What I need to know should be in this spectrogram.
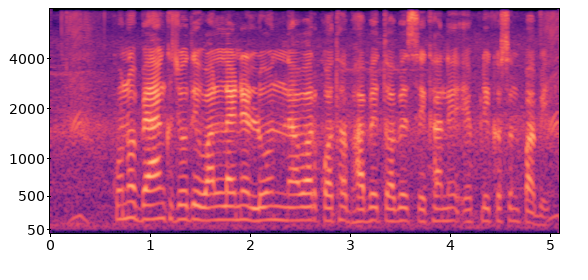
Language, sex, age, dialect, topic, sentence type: Bengali, male, 18-24, Northern/Varendri, banking, statement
